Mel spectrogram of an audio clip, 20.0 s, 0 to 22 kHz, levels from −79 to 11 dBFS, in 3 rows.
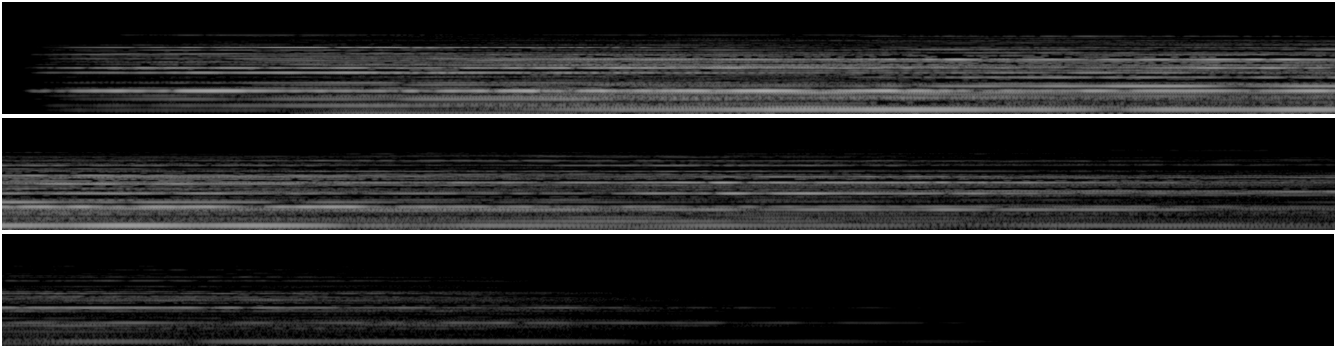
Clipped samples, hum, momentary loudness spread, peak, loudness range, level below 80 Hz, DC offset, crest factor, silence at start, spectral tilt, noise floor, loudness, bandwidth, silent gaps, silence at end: under 0.1%; none; 18 LU; -14 dBFS; 16 LU; -60 dBFS; under 0.1%; 16 dB; 0.15 s; -4 dB/octave; -90 dBFS; -27 LUFS; 8.2 kHz; none; 3.8 s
